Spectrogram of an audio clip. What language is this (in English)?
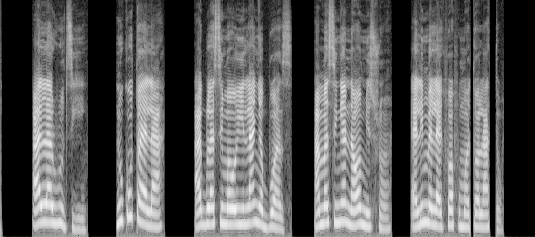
Ewe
